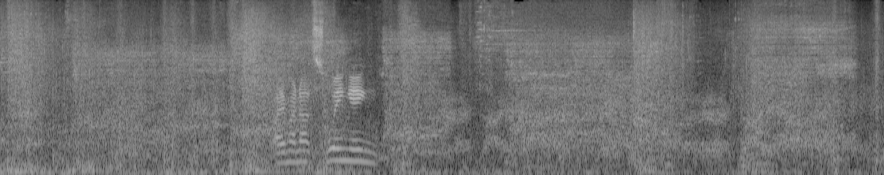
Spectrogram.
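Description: Weapons clash and slash in a fight.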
